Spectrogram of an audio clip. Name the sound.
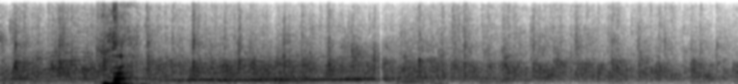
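audience clapping hands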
